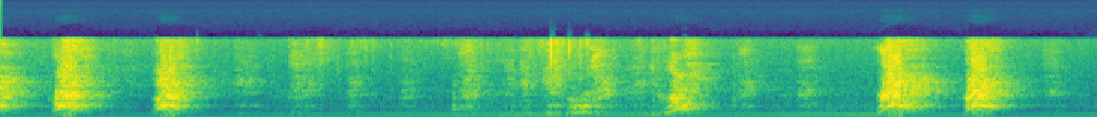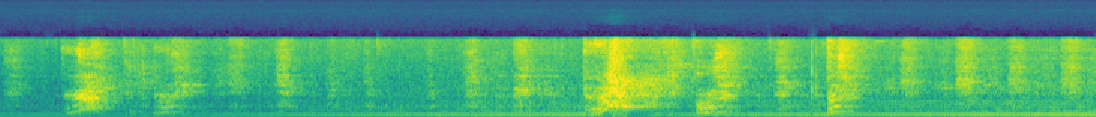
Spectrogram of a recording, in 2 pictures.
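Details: Alarmed Rottweiler barking at a backyard barbecue grill, a Doberman nearby; a long run of short, gruff barks, some in quick pairs, gradually spacing out amid panting and a steady background hum.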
